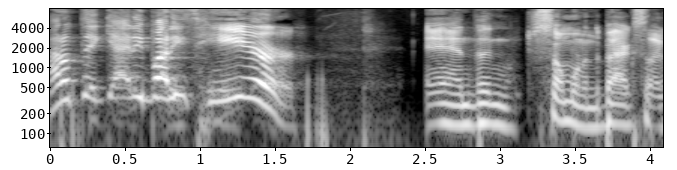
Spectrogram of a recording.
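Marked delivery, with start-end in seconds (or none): 0.0-1.6 very high, shrill, drawn-out yell. Retelling a scene of calling out at a deserted gas station: imitating someone yelling. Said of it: "she just yells".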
